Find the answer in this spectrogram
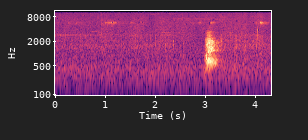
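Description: A house cat gives one short meow about three seconds in, over faint room noise.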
